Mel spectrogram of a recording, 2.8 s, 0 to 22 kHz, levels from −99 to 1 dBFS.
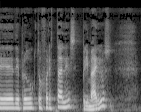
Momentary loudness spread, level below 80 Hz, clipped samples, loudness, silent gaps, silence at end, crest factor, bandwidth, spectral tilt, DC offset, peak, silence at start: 15 LU; -54 dBFS; under 0.1%; -21 LUFS; none; 0.15 s; 16 dB; 16.5 kHz; -6.5 dB/octave; under 0.1%; -4 dBFS; 0 s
